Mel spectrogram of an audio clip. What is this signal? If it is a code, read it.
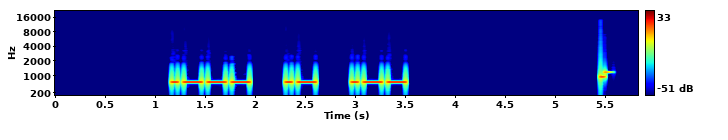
Morse code, heard as a keyed tone, about 20 wpm, 700 Hz. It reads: J A W
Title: 206 Lesson 33f - Letter j - Words 20wpm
